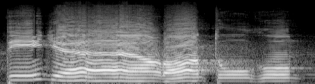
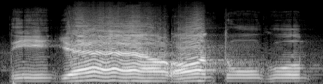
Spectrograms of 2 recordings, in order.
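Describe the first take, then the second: The two takes are said the same way.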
